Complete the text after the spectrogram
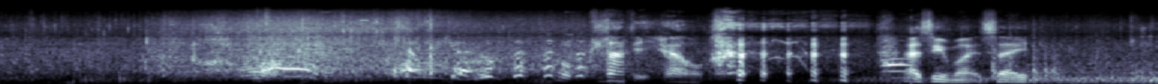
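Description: An elephant splashes heavily through water close by.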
